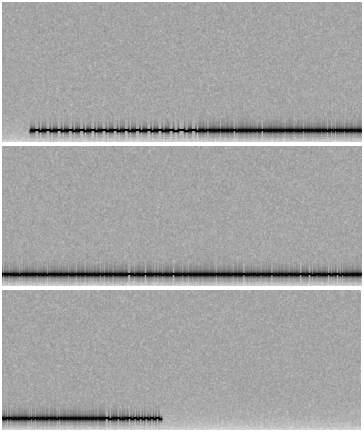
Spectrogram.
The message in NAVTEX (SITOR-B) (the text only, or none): ELKE DERTIG SECONDEN STERFT ER EEN KIND VAN DE HONGER.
